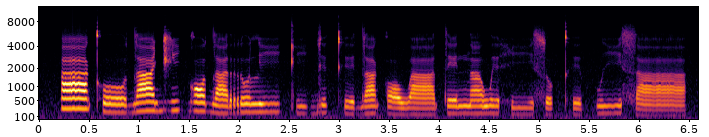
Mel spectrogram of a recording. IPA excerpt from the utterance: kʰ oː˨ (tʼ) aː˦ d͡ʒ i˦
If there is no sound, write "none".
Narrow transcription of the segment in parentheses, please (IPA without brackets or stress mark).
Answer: d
